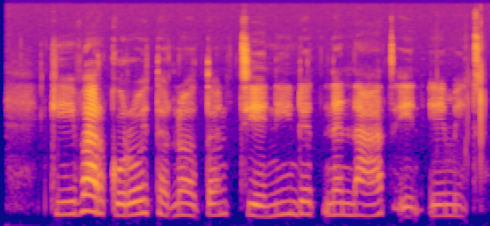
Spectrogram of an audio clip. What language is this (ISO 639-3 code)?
kln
